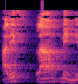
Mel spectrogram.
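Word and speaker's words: alif lam mim (الم): Makanya dibacanya bukan alif seperti alif lam mim, tidak dibaca alam, tapi alif lam mim, dibacanya per huruf ya.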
